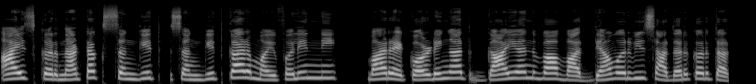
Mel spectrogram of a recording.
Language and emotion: Goan Konkani, neutral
